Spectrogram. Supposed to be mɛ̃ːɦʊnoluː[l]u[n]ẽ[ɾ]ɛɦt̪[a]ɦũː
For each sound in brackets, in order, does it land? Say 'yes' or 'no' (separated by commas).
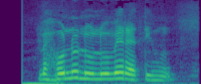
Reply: yes, no, yes, no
